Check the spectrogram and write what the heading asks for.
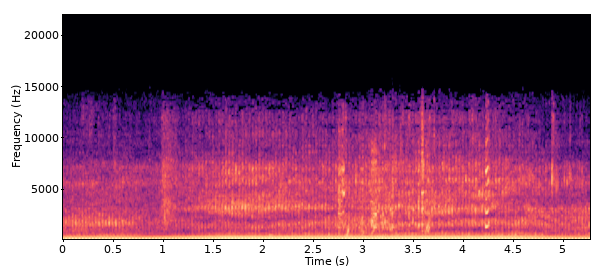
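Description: An engine idling with a steady low drone that holds one unchanging pitch, with a few faint light clicks over it.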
